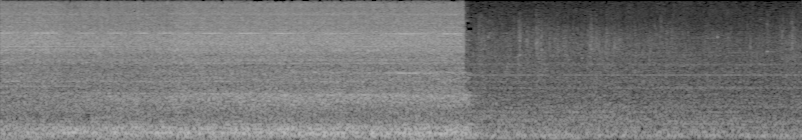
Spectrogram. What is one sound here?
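Jet engines rumble steadily, turning more muffled partway through.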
